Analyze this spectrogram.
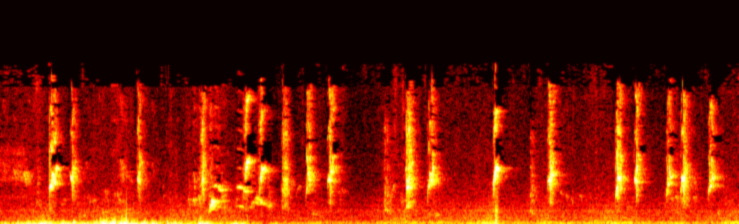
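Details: Pair of captive orioles duetting: scattered sharp high chirps and brief whistled notes at irregular intervals, with low noise and faint music behind them.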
